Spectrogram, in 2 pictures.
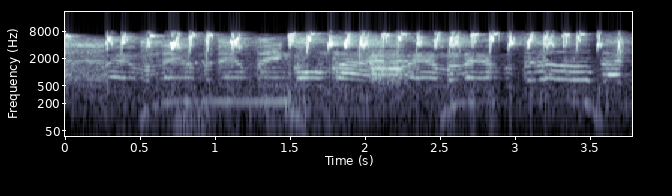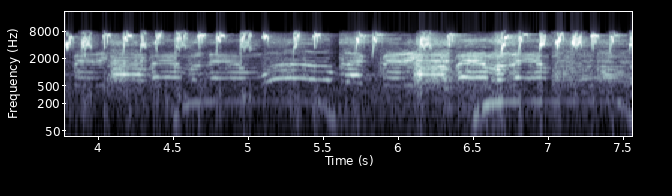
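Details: A pet parrotlet keeps up a rapid stream of high, scratchy chirps and twittering in response to a ringing cellphone, whose low ringing buzz repeats about every two seconds.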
